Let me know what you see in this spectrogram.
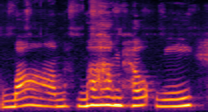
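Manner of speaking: acted-out scream. Recounting waking unable to move and calling for Mom: retelling a scream for help. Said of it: "So I'm trying to scream out".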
